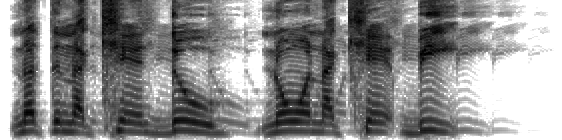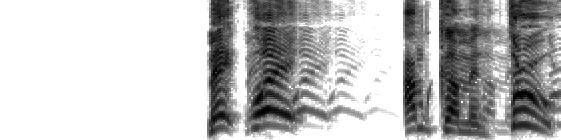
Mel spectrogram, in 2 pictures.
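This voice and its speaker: A young, ambitious hip-hop hero from a video game. His voice is high and swings around in pitch, with slow, rhythmic, slangy swagger and total self-belief. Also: expressive. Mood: confident, driven. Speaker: video game voice actor and rapper. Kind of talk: game voice lines.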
